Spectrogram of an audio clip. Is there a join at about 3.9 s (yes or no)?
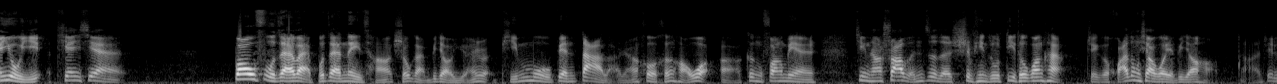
yes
